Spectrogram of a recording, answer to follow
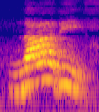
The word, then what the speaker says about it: nariz: Nariz. Quando a tia pronuncia a palavra nariz, o ris é a sílaba tônica da palavra.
